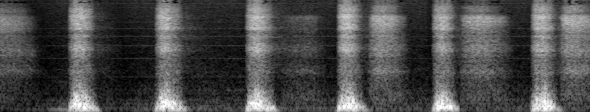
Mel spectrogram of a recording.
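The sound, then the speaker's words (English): A breathing exercise of forceful, conscious exhales and passive, gentle inhales: six loud, breathy exhale bursts at a steady rhythm, each followed by a much fainter, softer inhale. “So you can hear the exhale is much louder because that's a little bit more conscious and forceful. And the inhale is more passive and gentle”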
